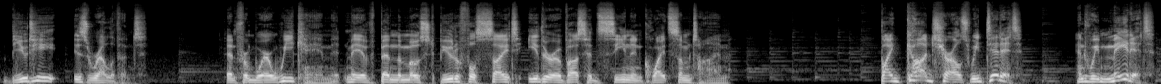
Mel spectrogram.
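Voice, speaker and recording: An actor playing a witty, grandiose American professor and adventurer, speaking in flowery, theatrical phrases in a radio drama. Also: male voice, lowish voice, no room sound. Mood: exultant. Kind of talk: radio drama acting and first-person narration.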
